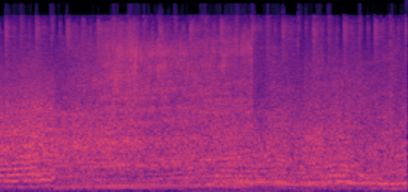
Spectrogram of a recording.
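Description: Race cars in a racing video game drone steadily at close range, several engine tones layered and shifting in pitch as the pack runs together, with no voices over them.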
